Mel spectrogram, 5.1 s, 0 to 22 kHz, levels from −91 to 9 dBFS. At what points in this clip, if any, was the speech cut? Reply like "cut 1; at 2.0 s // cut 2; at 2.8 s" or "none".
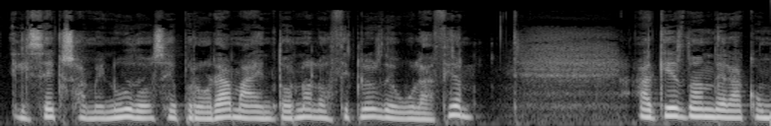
cut 1; at 4.1 s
